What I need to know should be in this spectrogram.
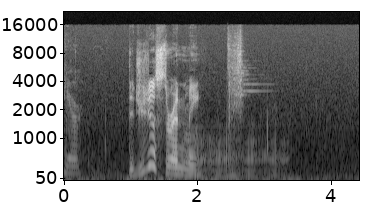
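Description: A dog growls and snarls low.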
